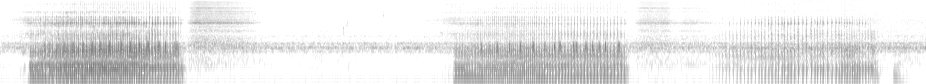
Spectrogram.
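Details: Goldfinger the English bulldog, nicknamed Uschi, snores in steady cycles of loud, gravelly inhalations with a fluttering rattle, alternating with softer breathy exhales roughly every three to four seconds.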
